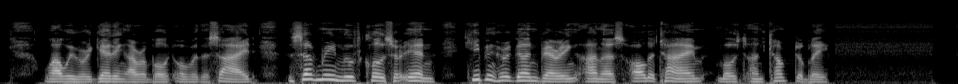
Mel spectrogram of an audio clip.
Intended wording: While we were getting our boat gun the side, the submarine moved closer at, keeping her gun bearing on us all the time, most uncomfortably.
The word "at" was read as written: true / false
false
